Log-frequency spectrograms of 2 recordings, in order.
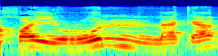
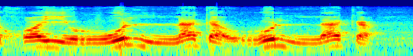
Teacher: le tanwin qu'il y a sur la lettre Ra vont fusionner dans le lam qui suit. On fera idgham bila ghunna. Ce n'est pas khayrun laka, mais khayrul laka, rul laka. · C'est comme s'il n'existait pas du tout de tanwin à ce niveau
